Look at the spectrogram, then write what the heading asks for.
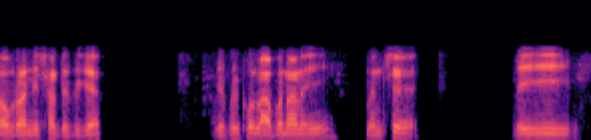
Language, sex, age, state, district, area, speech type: Bodo, male, 45-60, Assam, Baksa, urban, conversation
